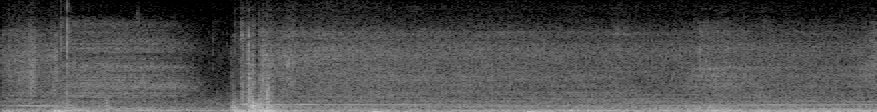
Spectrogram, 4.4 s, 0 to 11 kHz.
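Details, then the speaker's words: Saab 9-5 power window after lubricating the sticking window channel with silicone spray: one clunk at the start, then a steady, even motor hum while the glass travels, with no squeal or dragging; runs smoothly now. "sounds a lot better"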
